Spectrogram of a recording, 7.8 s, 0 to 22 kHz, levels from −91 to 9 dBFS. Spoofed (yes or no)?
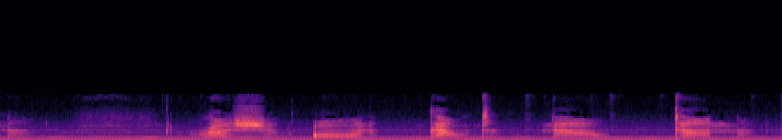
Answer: no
